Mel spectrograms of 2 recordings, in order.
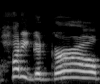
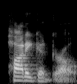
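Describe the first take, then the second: First: It is said in an upbeat, positive tone. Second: It is said in a flat, neutral tone. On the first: The speaker calls it right. "we're saying this in a positive tone" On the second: The speaker calls it wrong. "we're not saying this in a neutral tone"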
